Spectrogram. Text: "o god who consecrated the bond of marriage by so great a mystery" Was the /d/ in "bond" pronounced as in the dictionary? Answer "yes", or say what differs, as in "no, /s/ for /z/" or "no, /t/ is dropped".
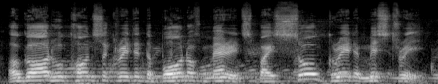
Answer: no, /d/ is dropped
